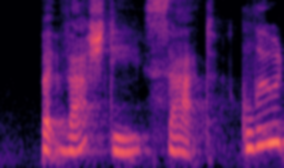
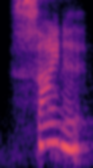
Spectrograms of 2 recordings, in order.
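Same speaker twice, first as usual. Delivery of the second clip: soft, higher, encouraging; gentle; 5 semitones higher, 4 dB quieter than usual. Acted. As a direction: tell the boy kindly. Vashti gently tells the boy.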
